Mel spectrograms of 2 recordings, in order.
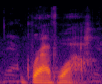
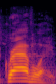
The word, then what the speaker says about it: Gravois: There's a lot of people advertising for cases that are never here, and they would pronounce it gravois. Yeah. It's gravelly.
